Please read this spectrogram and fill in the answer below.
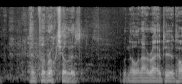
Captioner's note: laughter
